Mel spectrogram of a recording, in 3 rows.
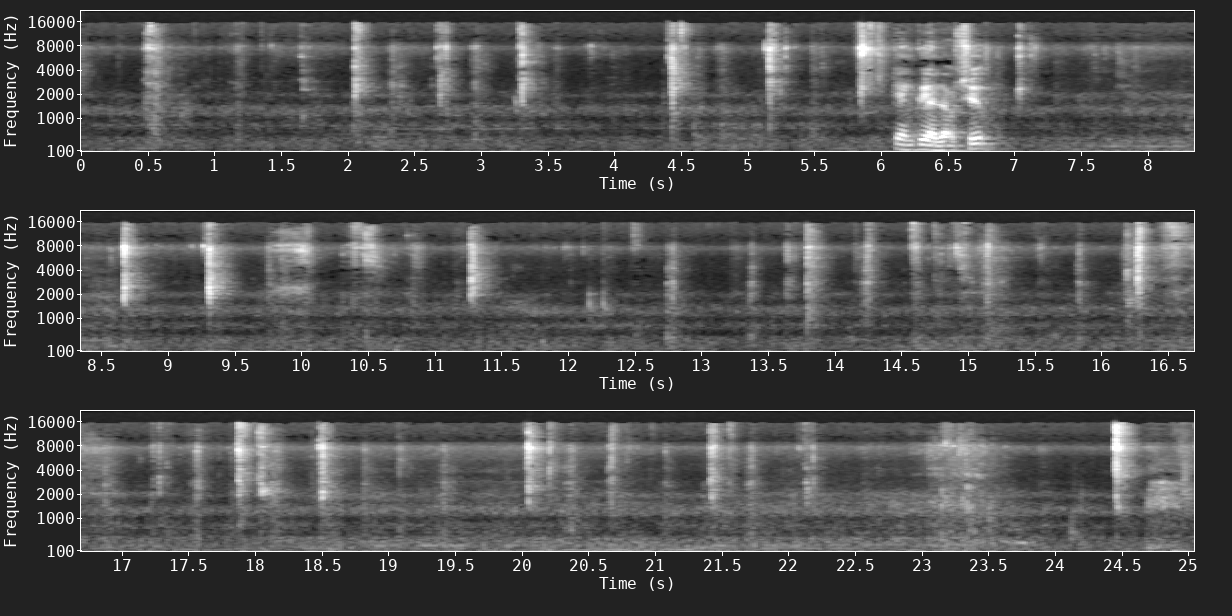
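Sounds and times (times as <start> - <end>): chewing clicks smacks and crunches: 0.4 - 6.1, 6.9 - 7.3, 8.6 - 9.6, 12.1 - 22.4.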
